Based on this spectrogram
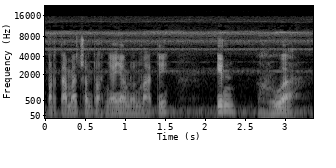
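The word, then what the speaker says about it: إِنْ هُوَ: Ha yang pertama contohnya yang nun mati, in huwa, bacanya jelas, tidak boleh ing huwa, jelas in huwa. Apabila ada nun mati bertemu dengan ha maka dibaca jelas.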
